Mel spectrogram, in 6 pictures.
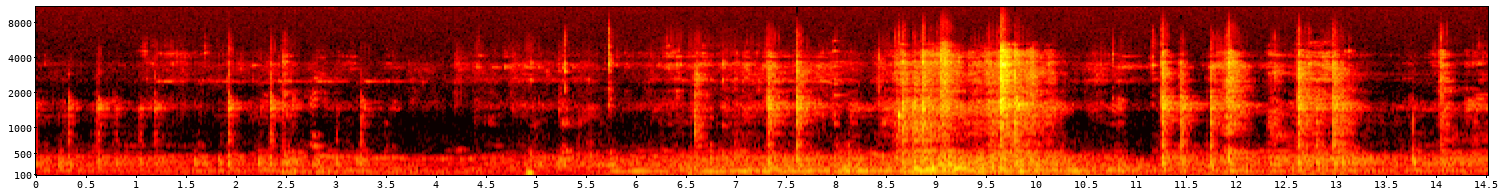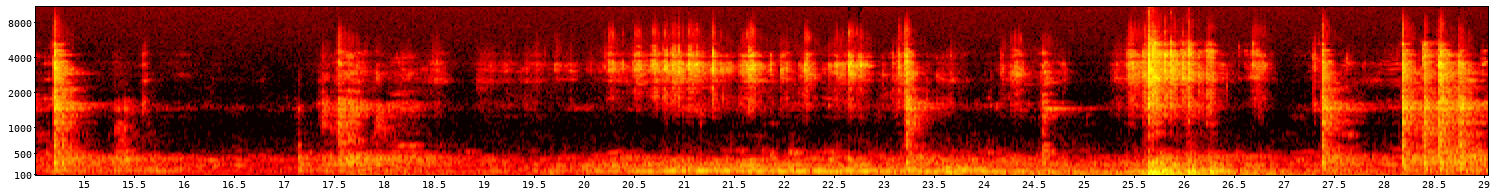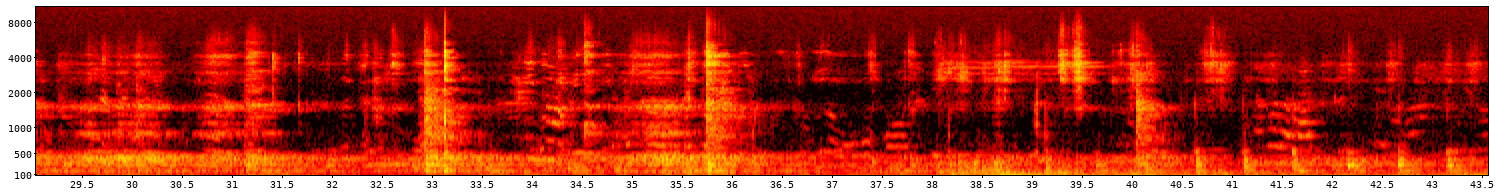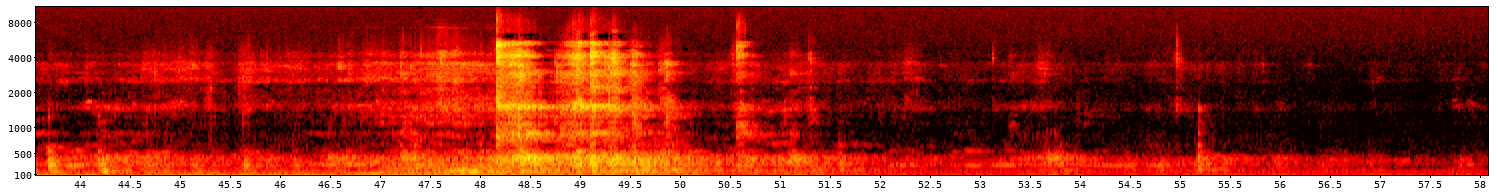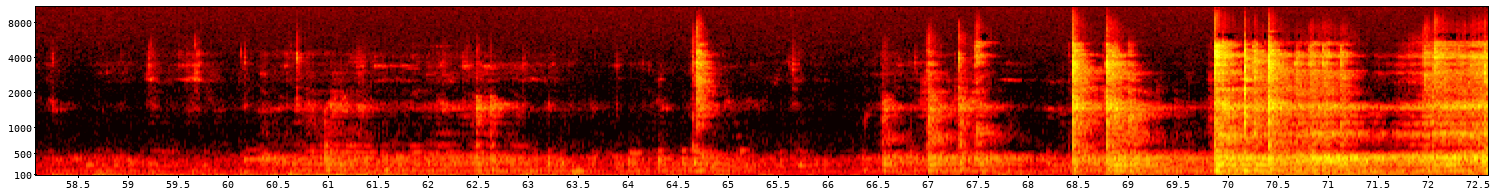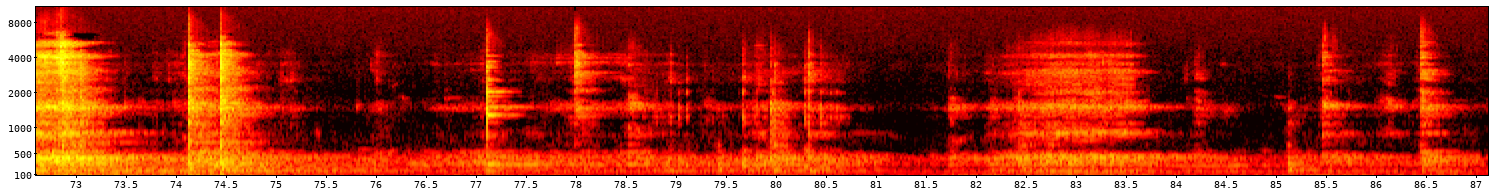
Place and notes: Šv. Stepono g., Vilnius, Lithuania - Construction site wire fence
Dual contact microphone recording of a construction fence. Dynamic sounds - footsteps and cars resonating through the wires, as well as sudden gushes of wind rattling the fence. Recorded using ZOOM H5.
